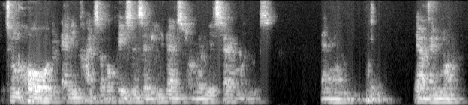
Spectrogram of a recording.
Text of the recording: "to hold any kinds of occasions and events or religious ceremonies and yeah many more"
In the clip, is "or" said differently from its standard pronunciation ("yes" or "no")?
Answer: yes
